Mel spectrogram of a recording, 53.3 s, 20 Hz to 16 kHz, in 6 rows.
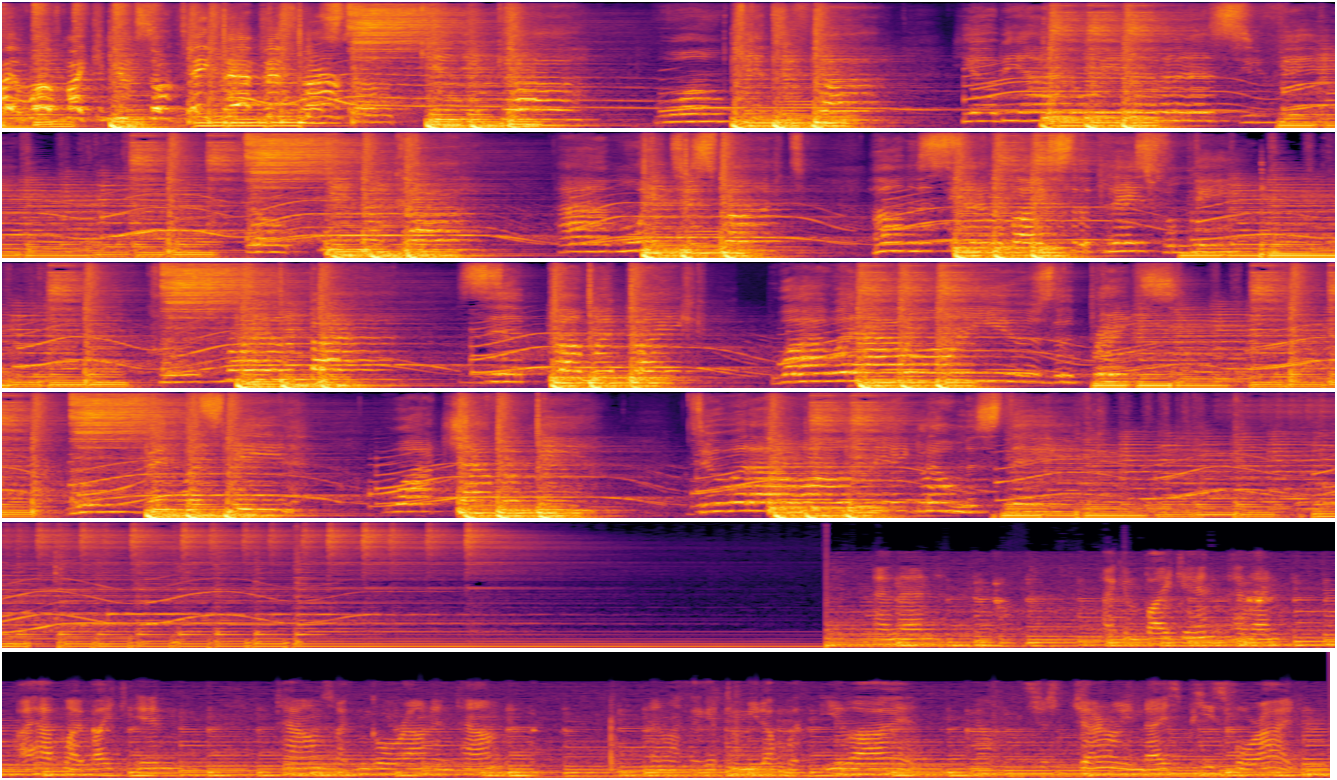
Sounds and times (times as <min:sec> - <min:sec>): Speech: 0:00.0 - 0:02.7, 0:41.4 - 0:41.8, 0:42.9 - 0:45.6, 0:46.3 - 0:47.8, 0:48.7 - 0:53.2
Music: 0:00.0 - 0:53.2.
